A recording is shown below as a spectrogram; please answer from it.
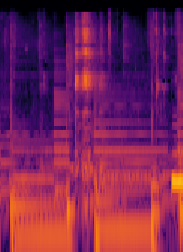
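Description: Background music with steady bass and chord notes. About a second in comes a short crisp crunch: the flaky puff pastry of a baked sausage roll breaking as it is pulled apart by hand.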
